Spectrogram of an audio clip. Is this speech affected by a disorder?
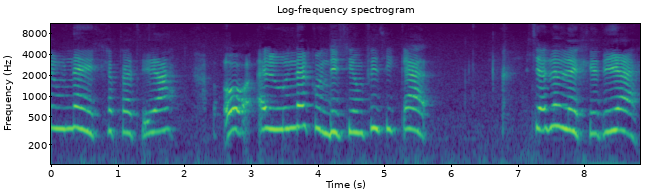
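Yes: cerebral palsy.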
